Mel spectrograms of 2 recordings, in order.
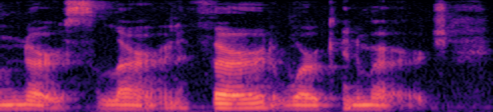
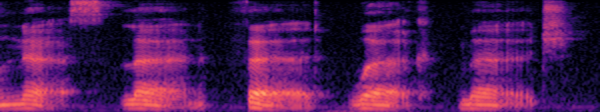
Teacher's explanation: in general American English we have that fully pronounced R sound so nurse learn third work and merge and in British English we have that lengthened vowel sound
